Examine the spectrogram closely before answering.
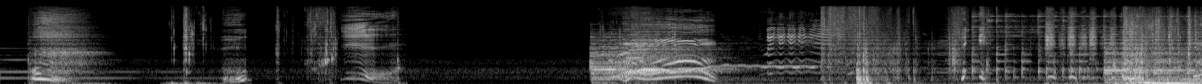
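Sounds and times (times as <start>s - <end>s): cartoon sheep bleating: 6.2s - 8.4s.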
